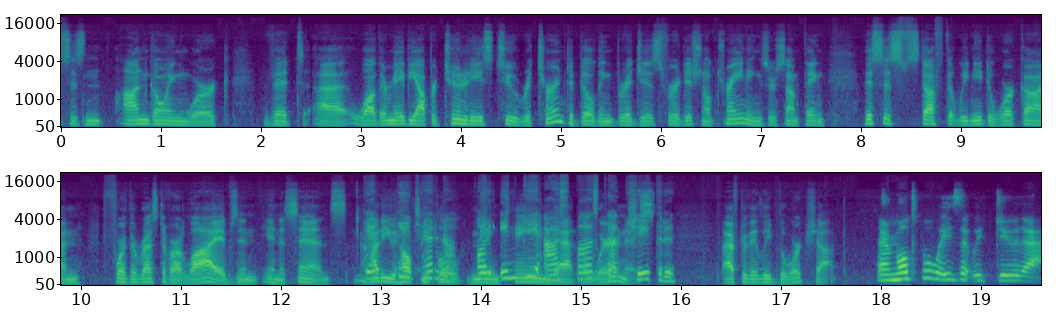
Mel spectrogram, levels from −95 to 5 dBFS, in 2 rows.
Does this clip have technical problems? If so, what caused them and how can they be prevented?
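No, no technical faults.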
